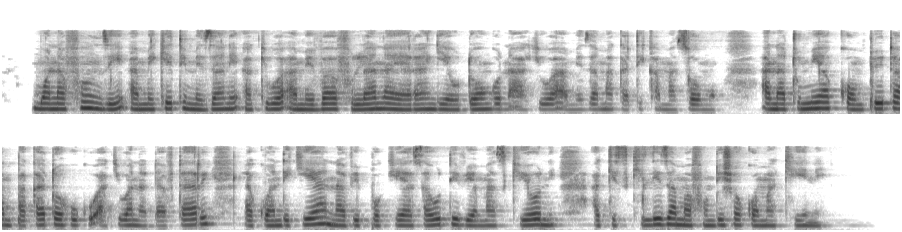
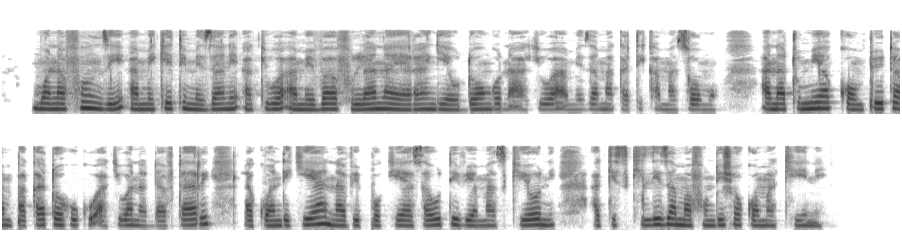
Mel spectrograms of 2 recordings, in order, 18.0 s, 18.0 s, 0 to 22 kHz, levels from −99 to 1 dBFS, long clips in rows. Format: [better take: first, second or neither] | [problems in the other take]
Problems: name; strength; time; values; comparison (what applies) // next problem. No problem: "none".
second | room echo; dies away in 0.2 s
